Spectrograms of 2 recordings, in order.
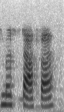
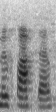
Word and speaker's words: Mustafa: I call him Most, and that's an inside thing because my friends could never say his name. His name was Mustafa. We used to have these group chats. And she kept calling him Mufasa, which was hilarious.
